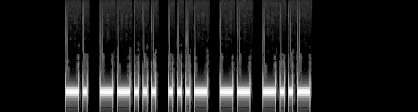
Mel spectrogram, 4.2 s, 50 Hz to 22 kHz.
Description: Morse code, heard as a keyed tone, about 28 wpm, 700 Hz. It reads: N7VMX
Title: USA Call Signs 28wpm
